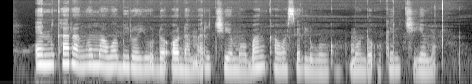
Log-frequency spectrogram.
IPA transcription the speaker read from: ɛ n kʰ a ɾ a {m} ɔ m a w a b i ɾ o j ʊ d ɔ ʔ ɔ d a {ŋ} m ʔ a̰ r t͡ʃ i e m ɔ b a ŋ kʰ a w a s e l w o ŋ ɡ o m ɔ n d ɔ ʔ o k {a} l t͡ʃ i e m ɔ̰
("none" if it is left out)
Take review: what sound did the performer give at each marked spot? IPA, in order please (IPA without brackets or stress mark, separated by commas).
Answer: ŋ, none, e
